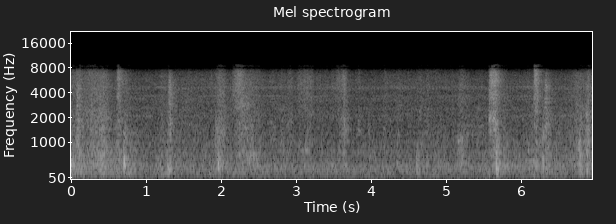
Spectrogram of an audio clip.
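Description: Faint handling noises: scattered light clicks and knocks with a brief louder rustle a little over five seconds in, over a low steady hiss. The belt grinder's motor is not running.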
